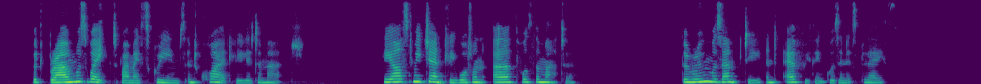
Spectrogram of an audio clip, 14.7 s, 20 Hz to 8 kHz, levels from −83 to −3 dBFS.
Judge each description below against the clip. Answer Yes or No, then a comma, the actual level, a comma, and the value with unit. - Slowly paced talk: Yes, slow, 130 wpm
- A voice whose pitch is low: No, high, 235 Hz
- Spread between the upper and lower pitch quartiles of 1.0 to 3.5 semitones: Yes, average, 3.1 semitones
